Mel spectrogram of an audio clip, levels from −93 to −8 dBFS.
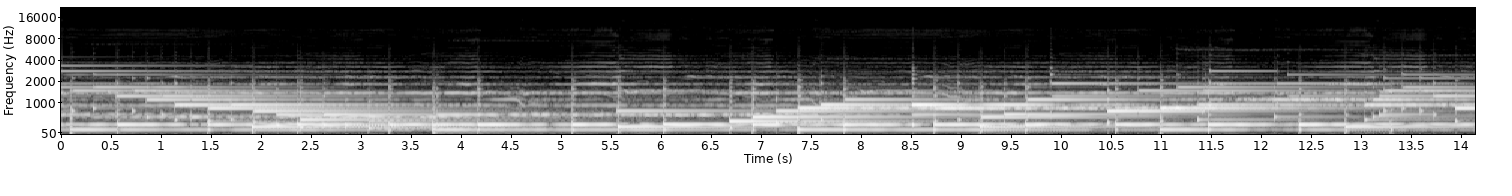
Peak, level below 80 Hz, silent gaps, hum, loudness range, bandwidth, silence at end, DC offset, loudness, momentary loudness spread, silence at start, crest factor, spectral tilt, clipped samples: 0 dBFS; -46 dBFS; none; none; 3 LU; 3.5 kHz; 0 s; under 0.1%; -15 LUFS; 5 LU; 0 s; 14 dB; -10.5 dB/octave; under 0.1%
